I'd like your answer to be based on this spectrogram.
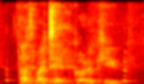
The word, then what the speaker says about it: Kew: There's a great little park in town called Q. Q? Q? – Yeah, K E W. Is that how you pronounce it? – K E W Q. Q. Yeah. Yeah, Q.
